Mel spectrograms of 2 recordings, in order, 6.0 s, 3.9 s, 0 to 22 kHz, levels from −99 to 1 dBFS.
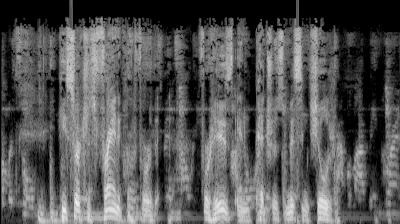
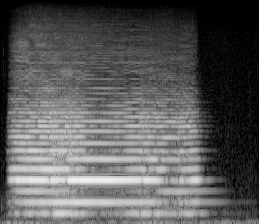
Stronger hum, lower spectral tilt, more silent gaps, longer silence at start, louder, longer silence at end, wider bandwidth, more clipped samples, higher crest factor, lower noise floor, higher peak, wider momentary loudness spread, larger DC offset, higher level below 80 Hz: neither; second, -3 dB/octave vs -4.5 dB/octave; neither; about the same, 0.05 s vs 0.1 s; second, -14 LUFS vs -11 LUFS; second, 0.05 s vs 0.85 s; first, 16 kHz vs 11.5 kHz; neither; first, 18 dB vs 12 dB; second, -36 dBFS vs -52 dBFS; about the same, 0 dBFS vs 0 dBFS; first, 20 LU vs 12 LU; neither; first, -36 dBFS vs -56 dBFS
